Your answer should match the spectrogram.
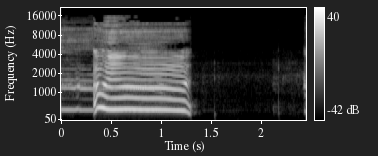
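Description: A child-like puppet character's voice wailing in two long, steady-pitched cries, the second louder and dropping away about a second and a half in. It is heard through a laptop's speakers.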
